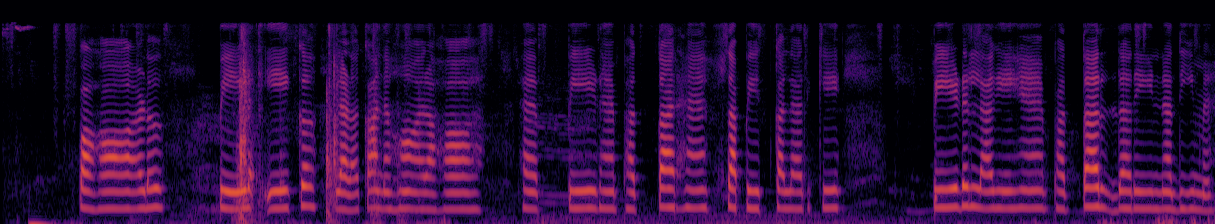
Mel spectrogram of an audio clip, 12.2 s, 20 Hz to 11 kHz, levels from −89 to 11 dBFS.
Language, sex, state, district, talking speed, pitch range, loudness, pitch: Hindi, male, Uttarakhand, Tehri Garhwal, 100 wpm, 245-260 Hz, -36 LUFS, 255 Hz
